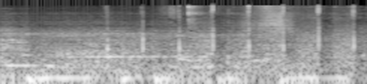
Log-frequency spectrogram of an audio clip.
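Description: Background music with a steady bass beat and sharp percussion clicks.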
